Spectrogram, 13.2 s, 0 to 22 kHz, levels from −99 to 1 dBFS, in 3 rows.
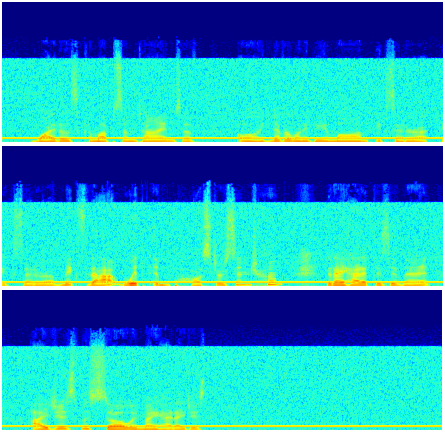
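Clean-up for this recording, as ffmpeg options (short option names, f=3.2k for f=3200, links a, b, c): -af "bandreject=f=670:w=30,afwtdn=0.0063"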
